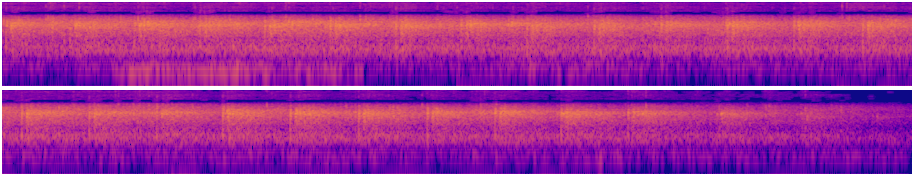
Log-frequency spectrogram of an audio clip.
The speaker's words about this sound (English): Let's raise a clap offering unto the Lord.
